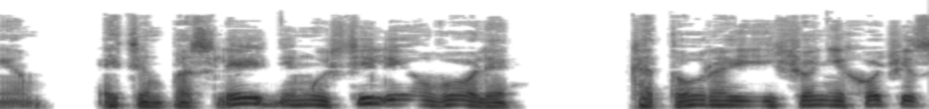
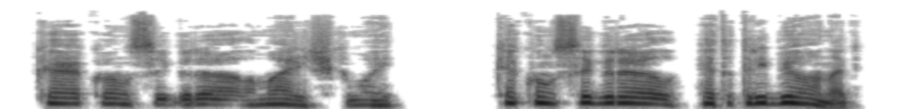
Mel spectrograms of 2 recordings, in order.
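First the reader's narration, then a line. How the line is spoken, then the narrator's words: Exclaiming, holding back tears. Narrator (Russian): воскликнула, едва сдерживая слезы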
